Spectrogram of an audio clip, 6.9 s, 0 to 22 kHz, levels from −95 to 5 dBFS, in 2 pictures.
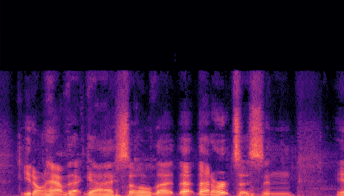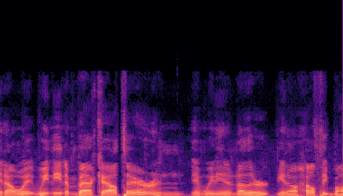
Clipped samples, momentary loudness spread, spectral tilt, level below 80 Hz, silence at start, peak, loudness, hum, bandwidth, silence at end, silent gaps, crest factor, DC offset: under 0.1%; 10 LU; -5 dB/octave; -36 dBFS; 0.2 s; 0 dBFS; -18 LUFS; none; 14 kHz; 0 s; none; 18 dB; under 0.1%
